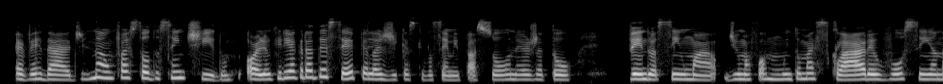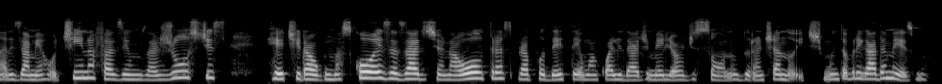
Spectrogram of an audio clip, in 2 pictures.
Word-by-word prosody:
É 245 - +2
verdade, 230 -1 -1
não 295 +1 +2
faz 305 0 -1
todo 280 -3 +2
o - - -6
sentido. 240 -8 -2
Olha, 235 -1 +5
eu 235 - +2
queria 285 +5 0
agradecer 320 -4 +1
pelas 245 -5 0
dicas 220 +1 -8
que - - -18
você 210 0 -8
me 200 0 -5
passou, 220 +2 -4
né, 225 -1 -3
eu - - -3
já 225 0 -6
estou 220 -1 -2 0.6
vendo 245 0 +7
assim 235 +2 0
uma 225 -3 -1
de 240 - -6
uma 235 -1 +1
forma 245 +1 -3
muito 240 +2 -2
mais 260 0 -4
clara 225 +1 +4
eu 235 0 +4
vou 240 +2 -1
sim 240 -2 -1
analisar 230 -1 -1
minha 215 +1 -2
rotina, 295 +5 -1
fazer 235 -4 -1
uns 225 -1 -4
ajustes, 300 +8 -3 0.4
retirar 255 -1 +3
algumas, 230 +1 -1
coisas 285 -4 +6
adicionar 230 -3 +2
outras, 275 +2 +4
para 235 -2 -2
poder 230 0 -1
ter 240 - -3
uma 225 0 -5
qualidade 220 -2 -3
melhor 215 -1 -3
de 220 - -13
sono 220 -1 -6
durante 220 +2 -5
a - - +2
noite, 225 - -6
muito 240 0 -2
obrigada 270 0 0
mesmo. 245 -3 -2
235 Hz, 185 wpm, -22 LUFS, 225-260 Hz, 0.6 s, vendo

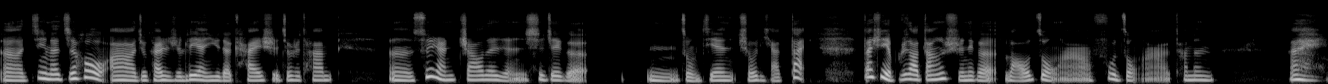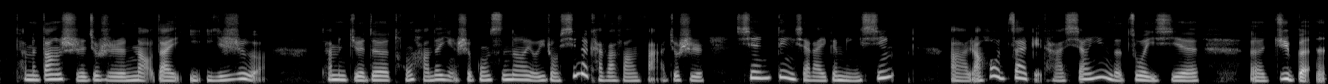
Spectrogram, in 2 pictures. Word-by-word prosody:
呃， 185 -2 +1
进 265 +9 +2
来 235 -1 +5
之 255 +4 +3
后， 275 -1 +5
啊， 195 -1 +2
就 190 +1 -1
开 185 0 +3
始 195 - +2
是 185 0 -1
炼 195 -1 +4
狱 185 - +2
的 175 - 0
开 185 0 0
始， 190 - -3
就 195 +1 -2
是 195 - -1
他， 195 +1 -2 0.6
嗯， 185 -2 +1
虽 355 - +2
然 210 -8 +3
招 210 -1 0
的 210 -1 +3
人 170 -3 -2
是 220 - -2
这 200 -2 +1
个， - - -1 0.6
嗯， 185 -1 -1
总 175 -3 -2
监 185 +1 0
手 185 +1 -1
底 190 - -6
下 175 - -6
带。 320 - +1 0.6
但 345 -1 +5
是 335 -2 +3
也 240 - +8
不 200 - -9
知 235 - +3
道 230 -2 +6
当 220 +5 +3
时 190 -7 -3
那 195 +1 +2
个 180 -2 -1
老 180 0 0
总 215 -2 0
啊， 65 0 -4
副 245 - -1
总 190 -3 -2
啊， 245 +2 -7
他 205 - -6
们， 200 -1 0 0.7
哎， 200 -5 +2 0.2
他 220 - -5
们 210 - +3
当 230 +2 +4
时 180 -6 -1
就 200 +3 -1
是 180 -3 0
脑 190 0 0
袋 180 - +2
一 185 +3 -6
一 185 -1 -2
热， 230 +4 0 0.5
他 220 - -3
们 215 -1 +4
觉 190 -3 0
得 195 0 +2
同 205 +2 -3
行 185 -5 -5
的 220 +2 +2
影 195 -4 -3
视 - - -2
公 200 +1 -1
司 220 +1 -1
呢， 220 -1 +3
有 180 -2 -1
一 190 - -1
种 185 -3 -2
新 400 - -2
的 475 - +4
开 195 - -5
发 185 0 -2
方 175 -1 -4
法。 180 - -8
就 - - -1
是 180 -2 -1 0.3
先 295 -1 +1
定 310 -5 +2
下 235 - -3
来 180 -1 -2
一 175 - -1
个 - - -1
明 180 -3 0
星， 290 - +1 0.6
啊， - - -4
然 - - 0
后 385 -1 +1
再 275 -1 +1
给 220 -3 -7
他 175 -3 -8
相 245 +7 0
应 305 -3 +2
地 185 - -1
做 205 -3 +2
一 - - -1
些， 180 -1 0 0.5
呃， 170 - 0
剧 250 +10 +4
本。 205 - +4
就 - - -1
是 - - -22
200 Hz, 255 characters per minute, -24 LUFS, 185-225 Hz, 0.7 s, 也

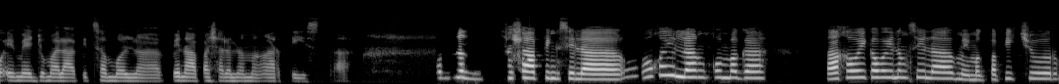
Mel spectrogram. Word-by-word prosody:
ay 180 - -6
medyo 175 0 -8
malapit 165 -1 -8
sa 180 - -8
mall 165 -1 -7
na 150 -2 -11
pinapasyalan 170 -2 -6
ng 160 - -10
mga 160 - -14
artista. 150 -1 -19 0.9
'Pag 295 0 -7
nagsha-shopping 290 0 +2
sila, 235 -3 +5 0.2
okey 400 +3 +2
lang 330 -1 +5
kumbaga, 305 -2 0 0.6
kakaway-kaway 320 +4 +3
lang 320 0 -2
sila, 285 -4 +1
may 230 -3 -4
magpa-picture, 260 +5 -5
260 Hz, 120 wpm, -20 LUFS, -, 0.9 s, sila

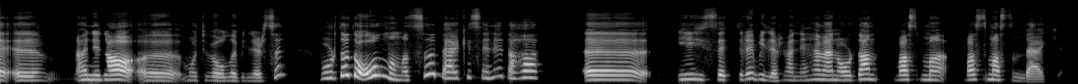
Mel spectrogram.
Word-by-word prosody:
emm, 185 -1 -1 0.3
hani, 215 +1 -2
daha, 220 -1 +9
ııı, 180 -2 -2
motive 185 -1 -11
olabilirsin. 170 - -7 0.3
Burada 295 +11 +1
da - - +9
olmaması 370 - +2
belki 290 +3 -2
seni 320 +3 -8
daha, 315 0 +1 0.5
eee, 215 -1 +4 0.3
iyi 235 +1 -5
hissettirebilir. 220 -3 -5
Hani, 190 -1 -9
hemen 215 -1 +1
oradan 230 +4 +1
basma 215 -1 -1 0.2
basmazsın 220 -6 -2
belki. 120 +1 -5
215 Hz, 115 wpm, -21 LUFS, 190-240 Hz, 0.5 s, daha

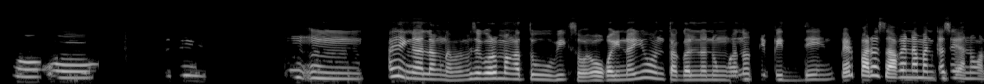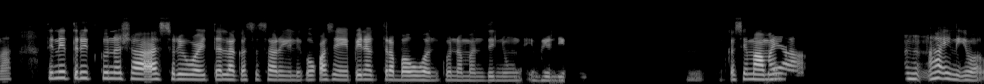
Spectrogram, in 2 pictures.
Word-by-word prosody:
Oo, 320 -4 -1 0.7
kasi 425 +2 -12 1.0
mm 280 -5 -3 0.3
ayun 370 -3 +3
nga 265 -1 +7
lang 240 -1 +3
naman 200 +1 -5
siguro 270 0 +7
mga 255 -3 +2
2 225 -2 -3
weeks 225 -3 -5
oh 185 +2 +2
okey 205 +1 +4
na 225 +1 +3
yun 285 -2 -2
tagal 210 -1 +2
na 210 - 0
nung 210 -1 -5
ano 240 +4 -3
tipid 220 -1 -3 0.2
din. 225 +2 -4
Pero 195 +3 +3
para 205 -1 +7
sakin 250 - +6
naman 305 -1 +3
kasi 285 - -1
ano 135 -2 -3
ko - - -4
na 130 - -8 0.4
tini-treat 290 0 +1
ko 280 - -3
na 270 - +1
siya 255 -1 +4
as 245 0 -4
reward 230 -3 0
talaga 220 -1 0
sa 225 - -13
sarili 210 -2 -3
ko 210 - -4
kasi 220 -1 0
pinagtrabahuhan 205 -3 0
ko - - -9
naman 185 -1 -8
din 185 -1 -8
yung 185 0 -11
ibili. 180 -1 -8 1.2
Mm, - - -21 0.2
kasi 245 -2 -6
mamaya 235 +2 +5 1.2
mm, 260 -1 -7
ah, 285 +2 +2
iniiwa 205 -7 -3
225 Hz, 160 wpm, -24 LUFS, 205-270 Hz, 1.2 s, nga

